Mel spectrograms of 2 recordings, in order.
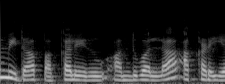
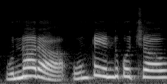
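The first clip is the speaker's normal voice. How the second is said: high, louder burst of disbelief; startled questions, pitch jumping up; astonished questioning; 7 semitones higher, 6 dB louder than usual. A narrator's reading. Old woman astonished at the answer.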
